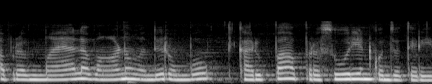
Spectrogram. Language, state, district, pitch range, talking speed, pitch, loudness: Tamil, Tamil Nadu, Nilgiris, 220-245 Hz, 140 wpm, 230 Hz, -14 LUFS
